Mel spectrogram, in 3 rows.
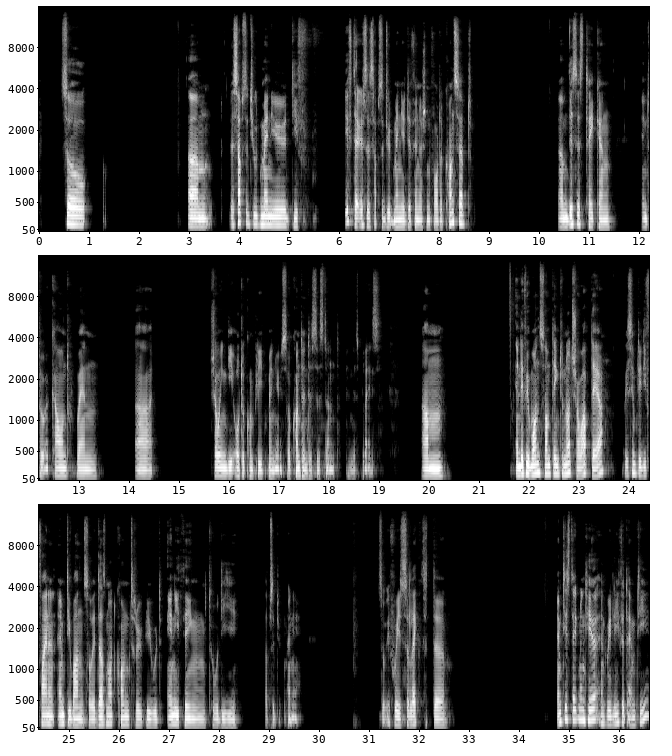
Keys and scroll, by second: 23.5 super+space.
